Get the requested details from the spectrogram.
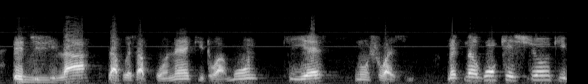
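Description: A man at a fairly slow pace against a quiet background. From Haiti. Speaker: opposition spokesman. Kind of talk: radio interview. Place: studio.

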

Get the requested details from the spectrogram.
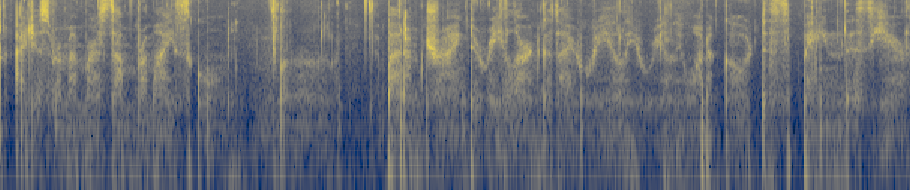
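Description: A soft-spoken woman whispering at a fairly slow pace. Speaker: ASMR creator. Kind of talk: casual chat. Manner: soft close-mic whisper, candy-sticky mouth. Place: home room. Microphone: studio mic.

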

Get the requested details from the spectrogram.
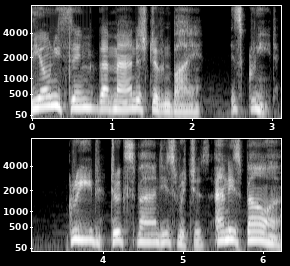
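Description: A put-on character voice at a fairly slow pace, with big pitch swings and faint music in the background. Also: man, fairly high pitch for a man.

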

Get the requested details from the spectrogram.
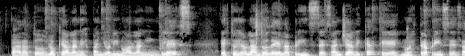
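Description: Her pitch shows ordinary variation. The woman's delivery comes at a fairly slow pace. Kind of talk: casual vlog chat. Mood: warm, then earnest warning. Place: kitchen. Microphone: phone near.

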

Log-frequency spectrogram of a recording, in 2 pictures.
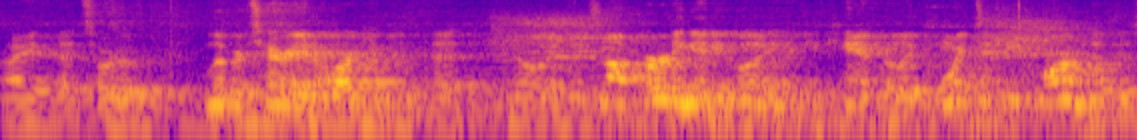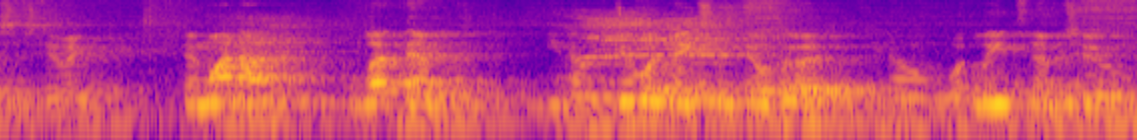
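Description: With audible room echo and light background noise, a man talks at a fairly quick pace in a fairly even intonation. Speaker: parish priest. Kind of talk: talk to a parish audience. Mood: calm, reflective. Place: church.

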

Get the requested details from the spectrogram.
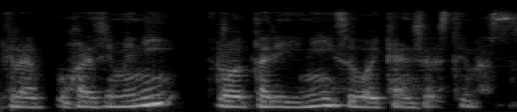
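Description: With ordinary pitch variation, a man talks at a fairly high pitch over a quiet background. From Mexico. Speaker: former scholarship student. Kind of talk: testimony. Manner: halting. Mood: warm, grateful, smiling. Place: home room. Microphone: webcam.

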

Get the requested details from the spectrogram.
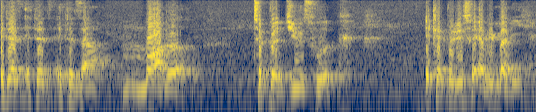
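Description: Lively intonation from a man at a fairly slow pace, with audible room echo and light background noise. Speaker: fashion designer. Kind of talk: interview. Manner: halting; passionate. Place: shop.

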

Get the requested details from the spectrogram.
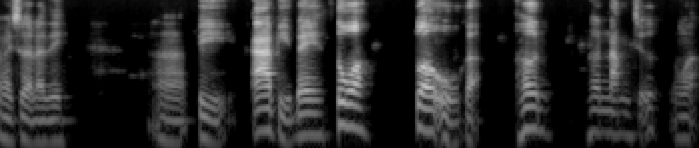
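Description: A man talks very slowly, with long, frequent pauses and big swings in loudness. His pitch varies in an ordinary way against a quiet background. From Vietnam. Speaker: Chinese language teacher. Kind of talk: lecture. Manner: halting. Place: home room. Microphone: webcam.

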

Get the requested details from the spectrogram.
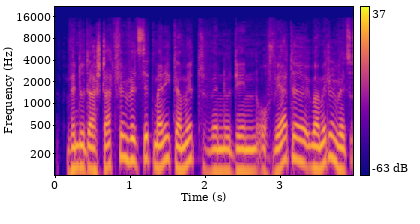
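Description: Very clean recording with a silent background, a man at medium pitch with a dark, mellow tone, lively intonation and a fairly quick pace. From East Berlin (Treptow). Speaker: graffiti writer. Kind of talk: casual chat.

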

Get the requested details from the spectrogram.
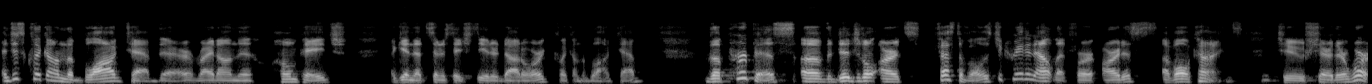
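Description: A man with lively intonation at a moderate pace, dry sound with no echo, quiet background. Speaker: interview host. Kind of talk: host introduction. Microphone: webcam.

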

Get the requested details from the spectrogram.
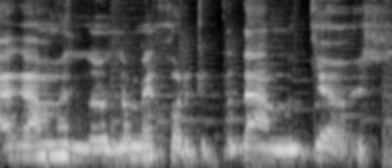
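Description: A man's put-on character voice, bright and sharp in tone with a slightly husky edge and fairly even intonation, faint music in the background. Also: fairly high pitch for a man, fairly slow pace.

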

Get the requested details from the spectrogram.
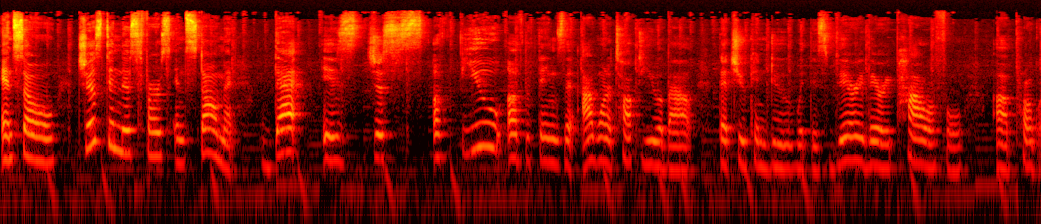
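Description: A woman speaks at a fairly slow pace with faint music in the background. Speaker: attorney instructor. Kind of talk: tutorial. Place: home room. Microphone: studio mic.

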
